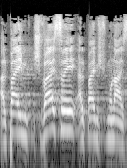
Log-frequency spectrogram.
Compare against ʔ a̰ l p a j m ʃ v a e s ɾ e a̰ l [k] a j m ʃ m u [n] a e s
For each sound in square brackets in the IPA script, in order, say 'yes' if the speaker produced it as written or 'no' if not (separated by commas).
no, yes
